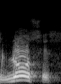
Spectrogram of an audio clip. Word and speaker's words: gnosis: g-goo gnosis but it is spelled it is pronounced as gnosis the knowledge the Marfa the cognition recognition you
